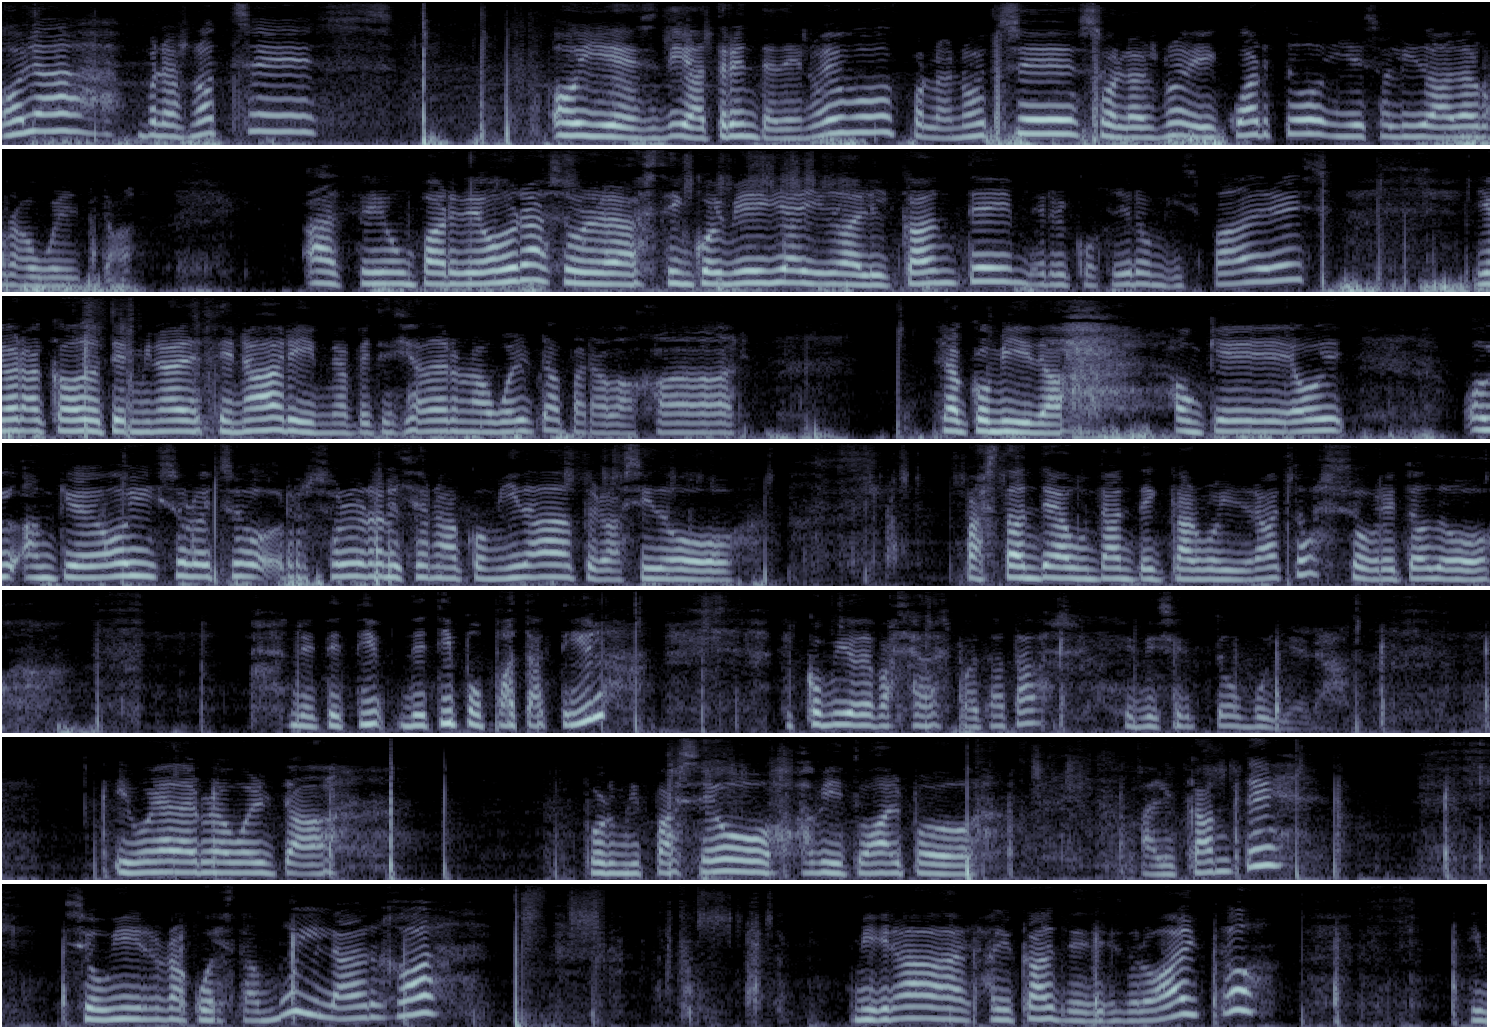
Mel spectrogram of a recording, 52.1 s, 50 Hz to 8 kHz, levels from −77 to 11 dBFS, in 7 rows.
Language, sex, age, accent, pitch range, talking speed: English, female, 20-39, Spanish, 205-245 Hz, 135 wpm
